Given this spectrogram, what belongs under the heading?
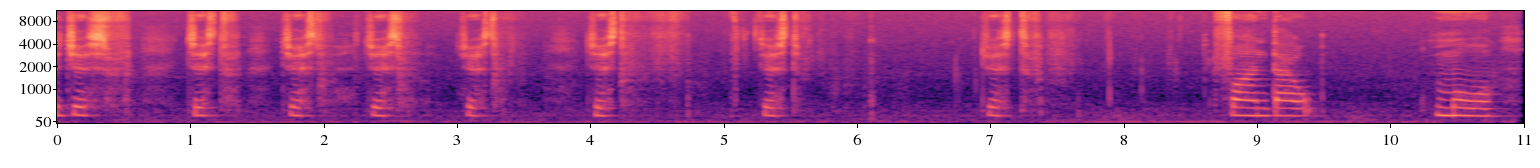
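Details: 12-year-old boy who stutters, heard in his 4th therapy session, with pauses and silent blocks where words get stuck.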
